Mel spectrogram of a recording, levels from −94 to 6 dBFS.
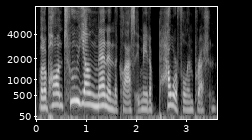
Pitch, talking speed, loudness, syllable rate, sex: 220 Hz, 215 wpm, -17 LUFS, 5.3 syllables/s, female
